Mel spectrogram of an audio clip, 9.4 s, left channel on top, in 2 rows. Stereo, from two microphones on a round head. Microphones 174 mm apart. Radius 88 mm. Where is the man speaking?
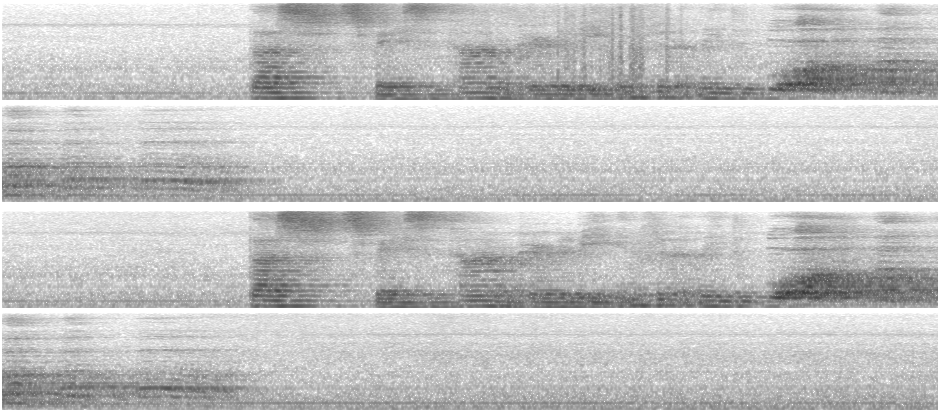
30° right (ahead or behind), 0.6 m; by 3.7 s 75° left (ahead or behind), 2 m.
